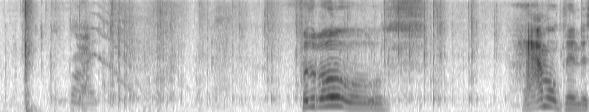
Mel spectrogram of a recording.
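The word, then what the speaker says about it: Faried: That's how you say his name. Farid.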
